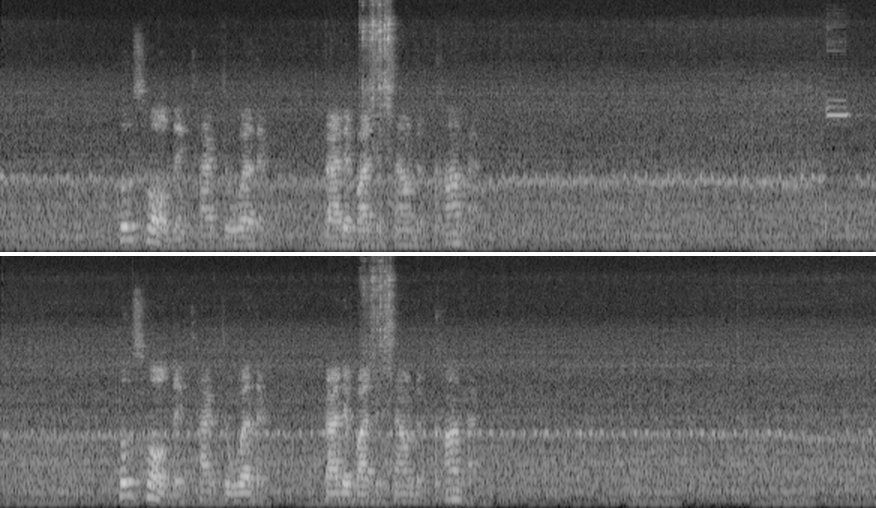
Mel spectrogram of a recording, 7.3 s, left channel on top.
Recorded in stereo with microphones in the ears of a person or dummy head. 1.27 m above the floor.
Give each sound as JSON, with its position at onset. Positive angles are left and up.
{"t": 1.0, "sound": "a man speaking", "side_deg": -45, "distance_m": 0.6}
{"t": 3.0, "sound": "a dropped coin", "side_deg": 25, "distance_m": 1.3}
